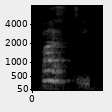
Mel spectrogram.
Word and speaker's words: Paste: Very popular from this town, it's a dish called paste. I believe the proper pronunciation in British English is pasty.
